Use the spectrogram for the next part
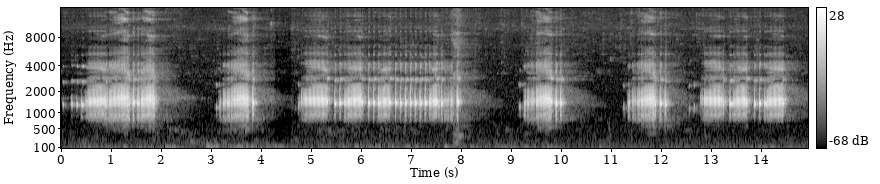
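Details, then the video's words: Night chorus of frogs on S.Hulhumeedhoo, Maldives, an island full of frogs: repeated raspy, pulsing croak bursts of one to three seconds, some with rapid rattling clicks, coming in steady bouts with brief pauses between. "Beautiful frog sound at night"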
